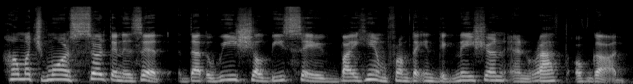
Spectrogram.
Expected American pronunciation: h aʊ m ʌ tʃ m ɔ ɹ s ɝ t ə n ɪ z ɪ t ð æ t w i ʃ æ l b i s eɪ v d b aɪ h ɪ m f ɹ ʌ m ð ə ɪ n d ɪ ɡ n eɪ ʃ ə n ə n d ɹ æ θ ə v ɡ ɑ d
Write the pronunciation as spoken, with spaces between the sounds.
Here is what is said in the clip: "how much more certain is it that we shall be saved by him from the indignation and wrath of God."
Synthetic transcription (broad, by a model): h aʊ m ʌ tʃ m ɔ ɹ s ɝ t ə n ɪ z ɪ t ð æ t w i ʃ æ l b i s eɪ v d b aɪ h ɪ m f ɹ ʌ m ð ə ɪ n d ɪ ɡ n eɪ ʃ ə n ə n d ɹ æ θ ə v ɡ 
